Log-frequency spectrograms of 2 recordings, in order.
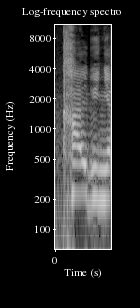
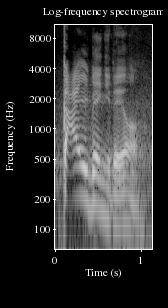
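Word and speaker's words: Calvin: 스위스로 이제 갔지만, 그래서 그게 칼빈이 아니라 그건 영어식 발음이고 깔뱅이래요.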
